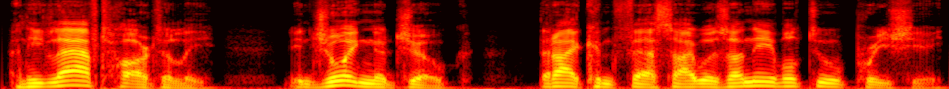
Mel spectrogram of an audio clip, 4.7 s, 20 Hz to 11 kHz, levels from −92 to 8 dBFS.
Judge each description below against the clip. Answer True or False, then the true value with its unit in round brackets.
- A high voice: False (105 Hz)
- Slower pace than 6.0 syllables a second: False (6.3 syllables/s)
